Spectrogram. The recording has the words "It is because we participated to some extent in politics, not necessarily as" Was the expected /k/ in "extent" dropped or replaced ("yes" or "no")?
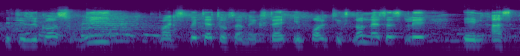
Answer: no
